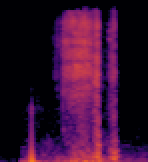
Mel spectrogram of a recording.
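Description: A roll of sellotape is unstuck in a quick rasping rip, starting with a short tug and then a sustained crackly tear lasting under a second, fairly loud, with no voices.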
